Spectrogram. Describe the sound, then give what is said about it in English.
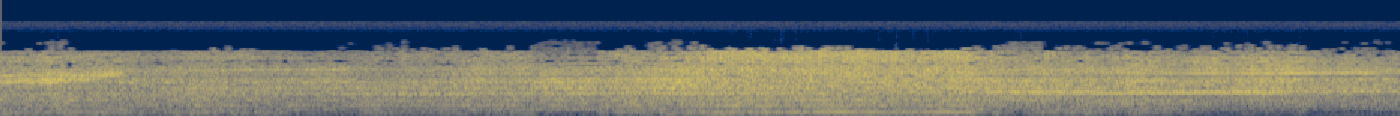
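A loud airplane engine roars steadily for several seconds, its rough drone wavering in pitch and intensity as if straining, with no voices present; an aircraft with engine trouble flying over the open ocean. “And when the motors conked out completely, the sound of wind in the struts and against the fuselage and on the wings was all the sound there was, and the falling craft gathered speed.”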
